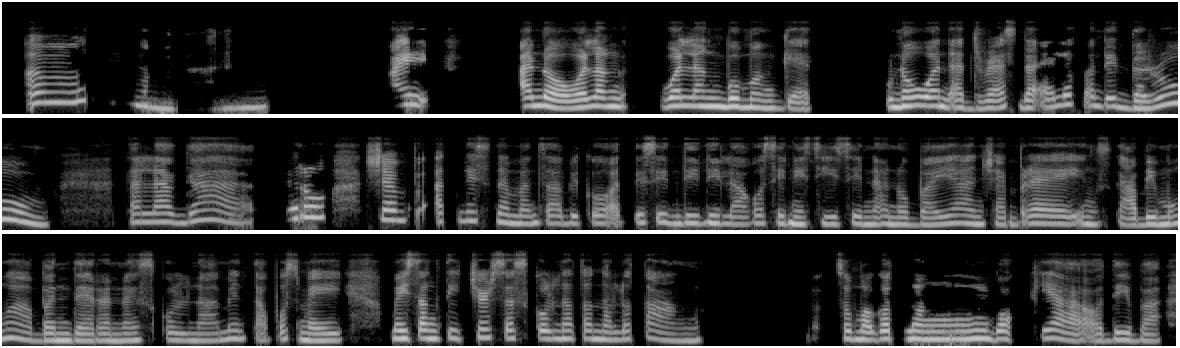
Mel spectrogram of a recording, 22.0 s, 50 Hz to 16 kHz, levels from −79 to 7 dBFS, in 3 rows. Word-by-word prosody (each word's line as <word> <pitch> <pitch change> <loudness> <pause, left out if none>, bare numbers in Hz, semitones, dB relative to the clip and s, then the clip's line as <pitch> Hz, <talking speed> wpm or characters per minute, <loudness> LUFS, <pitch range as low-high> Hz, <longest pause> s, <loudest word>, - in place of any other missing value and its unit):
Um, 345 +2 +1 0.3
hindi 220 -10 -3
naman, 200 +5 -7 0.8
ay 285 - +7 0.7
ano 245 -6 +7
walang 235 +3 +6 0.3
walang 245 -1 +5
bumanggit, 195 -7 +2 0.4
No 240 +4 +5
one 250 -2 +6
addressed 205 +1 -1
the 205 - +2
elephant 245 +1 -1
in 225 - -1
the 190 -1 +1
room. 260 - +1 0.5
Talaga! 250 +2 -2 0.2
Pero 370 +4 +3 0.2
siyempre 300 -2 +1
at 260 - -2
least 275 -2 -4
naman 215 -2 -1
sabi 210 -1 -5
ko 215 +1 -6
at - - -7
least 230 0 -2
hindi 220 -1 -2
nila 205 -3 -1
ako 215 +2 -5
sinisisi 200 -1 -2
na 190 0 -2
ano 185 -2 -2
ba 180 +1 -4
'yan, 205 0 -2
siyempre 200 +1 -1
yung 195 -2 -3
sabi 175 0 -2
mo 190 +2 +1
nga 225 - -2
bandera 185 -1 0
ng 185 +2 -2
school 190 -2 -5
namin 195 +6 -3
tapos 215 -1 -5
may 185 -1 0 0.2
may 230 0 +5
isang 235 0 +4
teacher 245 +2 -1
sa 235 -2 0
school 230 -1 0
na 230 0 -1
'to 230 - -3
na 215 -2 0
lutang, 200 -4 -6 0.8
sumagot 225 0 +2
ng 220 -1 +4 0.4
bokya, 220 -2 -1
oh, 180 - -4
'di 200 +2 -1
ba. 175 -2 -5
215 Hz, 165 wpm, -22 LUFS, 195-240 Hz, 0.8 s, ay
